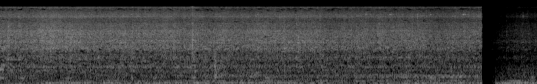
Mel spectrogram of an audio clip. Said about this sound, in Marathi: आणि आता आपण झाकण न ठेवताच याचे छान परतून घेऊया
